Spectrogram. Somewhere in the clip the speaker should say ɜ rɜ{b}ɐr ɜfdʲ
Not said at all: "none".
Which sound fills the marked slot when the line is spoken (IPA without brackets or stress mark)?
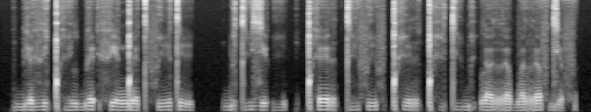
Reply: b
